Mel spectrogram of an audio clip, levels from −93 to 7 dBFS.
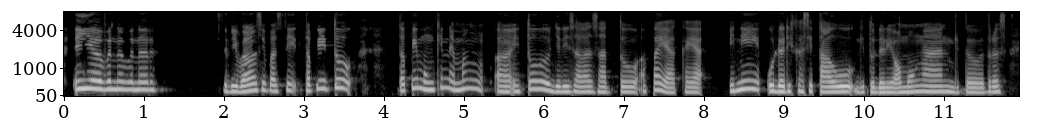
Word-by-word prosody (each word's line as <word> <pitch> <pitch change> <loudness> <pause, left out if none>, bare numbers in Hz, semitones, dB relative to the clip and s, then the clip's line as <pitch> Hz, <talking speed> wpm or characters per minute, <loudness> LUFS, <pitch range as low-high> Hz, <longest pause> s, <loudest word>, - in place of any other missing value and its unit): Iya, 290 0 +7
benar 275 0 +2
benar. 260 0 +1 0.9
Sedih 195 -2 0
banget, 230 +5 +2
sih, - - -12
pasti. 210 +2 -3
Tapi 275 +6 -2
itu 305 -2 -1 0.6
tapi 225 +9 -2
mungkin 285 +3 0
memang, 275 +1 -1 0.2
eee, 195 +1 -1
itu 275 +1 0
jadi 190 -1 +1
salah 185 -2 -1
satu, 180 0 -3
apa, 240 +5 -2
ya? 170 -5 0
Kayak, 170 -2 -5 0.3
ini 270 +3 +2
udah 205 -5 +4
dikasih 200 +1 -1
tahu 185 +1 +4
gitu 175 0 -5
dari 170 0 +2
omongan, 190 +2 +1
gitu. 165 -1 -2
Terus 185 0 -2
200 Hz, 145 wpm, -24 LUFS, 185-265 Hz, 0.9 s, Iya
